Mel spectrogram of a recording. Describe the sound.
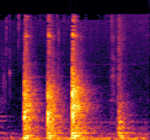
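Four solid knocks on a door: three in quick succession, a short pause, then a single final knock, with no talking.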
